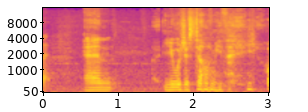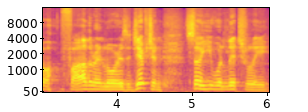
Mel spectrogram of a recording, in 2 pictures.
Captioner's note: laughs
